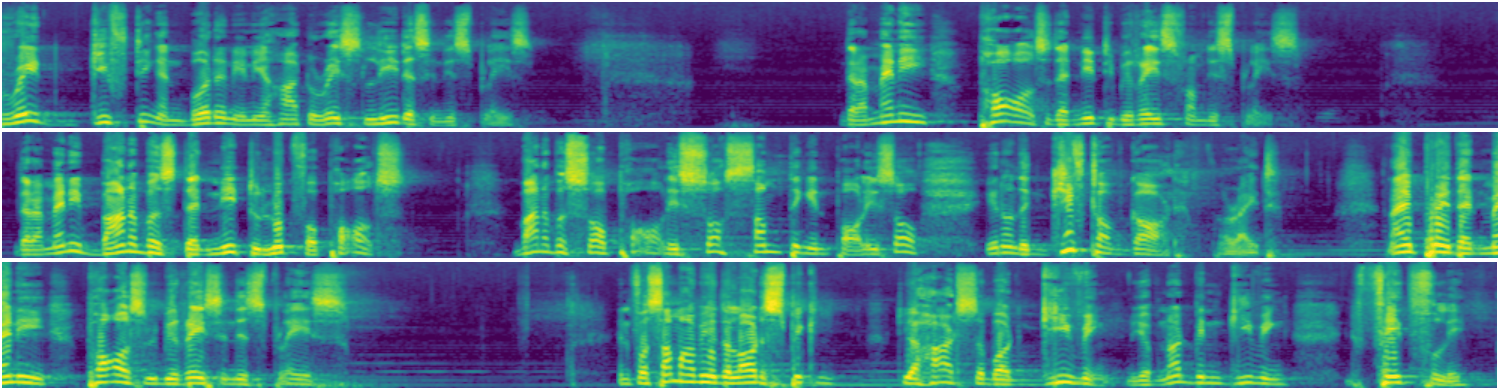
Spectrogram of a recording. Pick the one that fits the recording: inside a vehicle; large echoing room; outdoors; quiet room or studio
large echoing room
